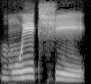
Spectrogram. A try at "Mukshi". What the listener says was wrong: Mukshi, Mukshi, sin la I.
